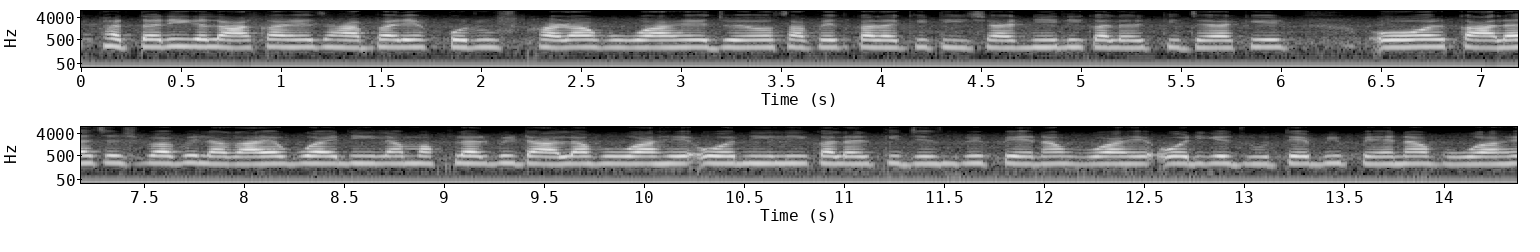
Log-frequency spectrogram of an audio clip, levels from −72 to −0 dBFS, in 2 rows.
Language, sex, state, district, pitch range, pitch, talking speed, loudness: Hindi, female, Uttarakhand, Tehri Garhwal, 235-245 Hz, 240 Hz, 215 wpm, -16 LUFS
